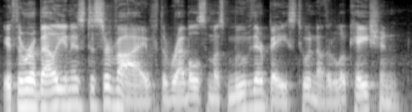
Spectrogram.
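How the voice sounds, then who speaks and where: A man with a lowish voice hosts a dramatic reading of an adventure gamebook. His phrasing is measured and theatrical, in the manner of an audiobook narrator. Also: expressive. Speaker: host of a gaming channel.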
